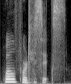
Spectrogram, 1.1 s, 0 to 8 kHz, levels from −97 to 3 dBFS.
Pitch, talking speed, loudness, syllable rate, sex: 225 Hz, 170 wpm, -18 LUFS, 5.5 syllables/s, female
